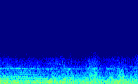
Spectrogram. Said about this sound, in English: Directly overhead, jetliners descend into Logan.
